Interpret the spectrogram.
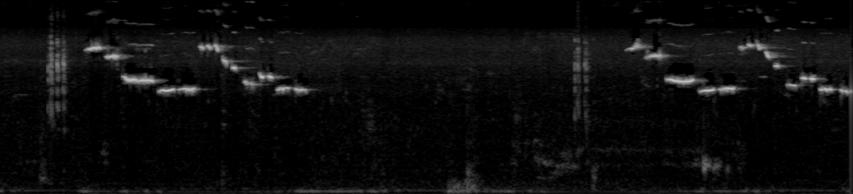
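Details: Brown-chested jungle flycatcher therapy and lure song, played while the bird is dew-aired: two long phrases of sweet high whistles tumbling downward in steps, each introduced by a short rattle, with a pause between.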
